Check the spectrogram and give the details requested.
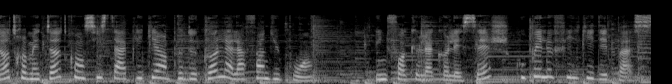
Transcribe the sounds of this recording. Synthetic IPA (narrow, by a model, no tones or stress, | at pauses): ot̪χəmet̪ɔd̪kɔ̃sist̪aːplikʲeɛ̃pød̪əkɔlalafɛ̃d̪ypwɛ̃ | ynfwakəlakɔlɛsɛʃkupeləfilkʲid̪epas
